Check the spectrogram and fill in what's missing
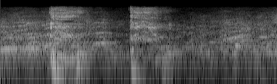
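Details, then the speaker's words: An adult woman in a stand-up comedy audience gives two sharp, dry coughs amid room and crowd noise, after coughing repeatedly during the show; a cough. "I had Co long time ago like no you caught it on the way over here I don't I don't trust that cough at all"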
